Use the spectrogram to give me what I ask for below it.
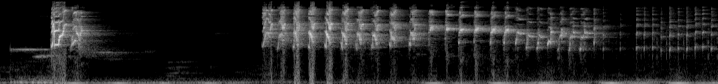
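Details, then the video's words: Lovebird giving a single sharp chirp, then after a pause a long, fast, rattling chatter of shrill notes lasting several seconds, over a low background hum. "burung Lovebird paling keren dan gacor"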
